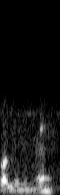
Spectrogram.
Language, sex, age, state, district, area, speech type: Hindi, male, 30-45, Madhya Pradesh, Harda, urban, conversation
